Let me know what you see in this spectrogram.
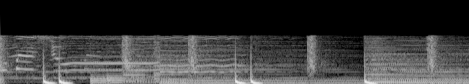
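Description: From 2.16 to 3.61 s the sound runs hurried at unchanged pitch, about 9% fast, and again from 4.48 s to the end at 13%. This is jitter buffer speed-up, where the receiver drained excess buffered audio by cutting short pitch-period slices, roughly 150 ms and then 40 ms.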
